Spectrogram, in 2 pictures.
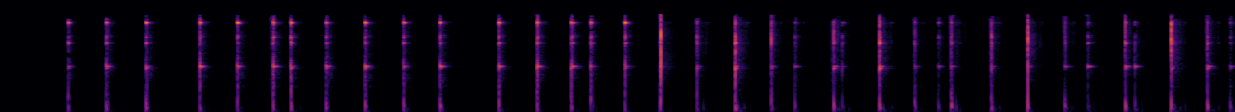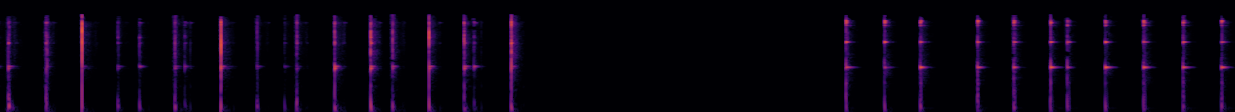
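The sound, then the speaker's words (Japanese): Quick, irregular taps first on a ceramic mug, then, after a short silence, a final run of taps on a glass cup, ringing out with bright, bell-like tones, fairly crisp. No one speaks. “さて、どちらがガラスのコップ、どちらがマグカップでしょうか正解は、一つ目がマグカップ。”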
